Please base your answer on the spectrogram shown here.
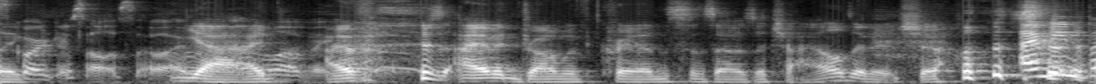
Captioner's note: laughs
